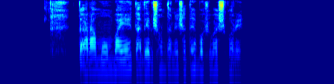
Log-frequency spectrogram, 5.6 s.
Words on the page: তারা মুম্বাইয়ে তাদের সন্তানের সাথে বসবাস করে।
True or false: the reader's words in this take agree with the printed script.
true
